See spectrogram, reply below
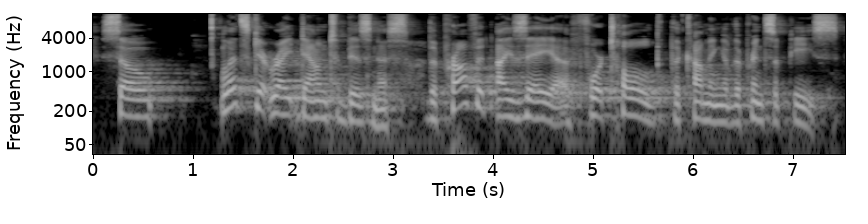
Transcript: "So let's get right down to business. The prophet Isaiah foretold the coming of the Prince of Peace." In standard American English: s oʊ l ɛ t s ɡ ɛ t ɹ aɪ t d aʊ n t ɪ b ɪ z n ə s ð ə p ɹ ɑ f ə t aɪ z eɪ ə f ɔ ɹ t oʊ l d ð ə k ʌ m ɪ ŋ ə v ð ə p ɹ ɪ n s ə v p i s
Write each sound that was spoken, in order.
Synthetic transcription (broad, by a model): s oʊ l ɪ t s ɡ ɛ t ɹ aɪ t d aʊ n t ɪ b ɪ z n ə s ð ə p ɹ ɑ f ə t aɪ z eɪ ə f ɔ ɹ t oʊ l d ð ə k ʌ m ɪ ŋ ə v ð ə p ɹ ɪ n s ə v p i s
